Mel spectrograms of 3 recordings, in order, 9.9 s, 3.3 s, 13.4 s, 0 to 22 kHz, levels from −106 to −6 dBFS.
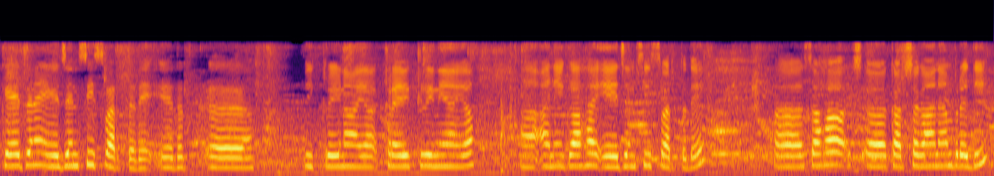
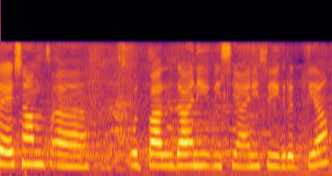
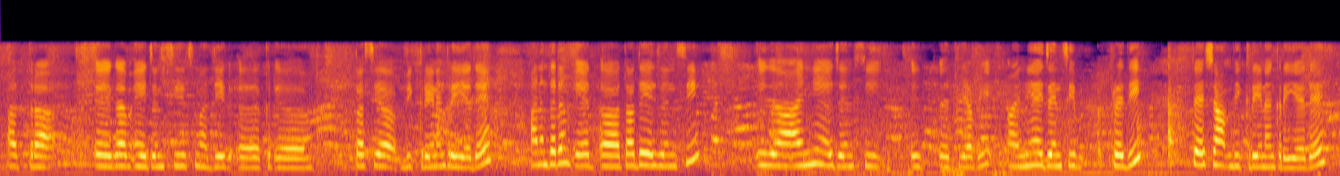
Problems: continuous background conversations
